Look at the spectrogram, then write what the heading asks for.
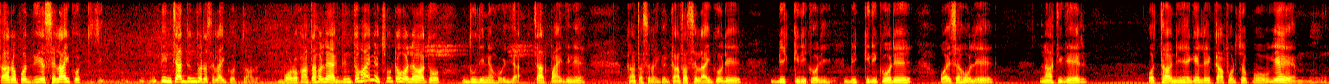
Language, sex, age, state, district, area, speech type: Bengali, female, 60+, West Bengal, Darjeeling, rural, spontaneous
